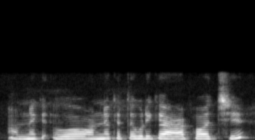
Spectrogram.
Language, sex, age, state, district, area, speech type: Odia, female, 30-45, Odisha, Kendrapara, urban, spontaneous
